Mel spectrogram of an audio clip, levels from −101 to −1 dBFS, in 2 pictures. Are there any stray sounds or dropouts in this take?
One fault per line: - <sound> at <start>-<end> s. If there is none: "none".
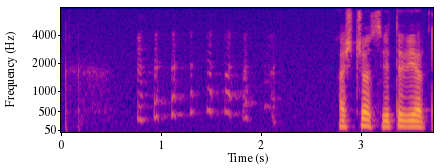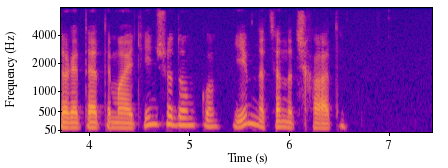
- laugh at 0.7-2.2 s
